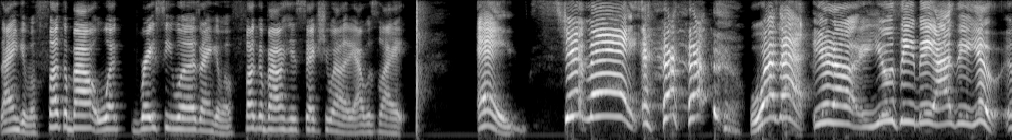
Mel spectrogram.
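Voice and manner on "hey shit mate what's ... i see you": loud, high whooping hail with a laugh; excited greeting. Retold or imitated. Greeting a fellow Navy veteran, excited shouting. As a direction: holler like you've found a shipmate.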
